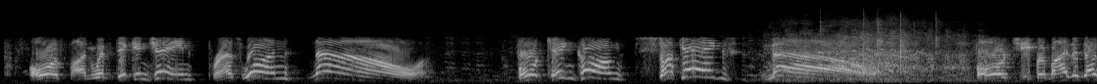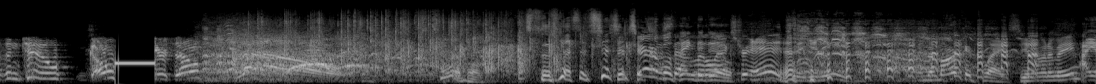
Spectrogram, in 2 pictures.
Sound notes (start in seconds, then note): 12.1 beep; 12.9 audience cheers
